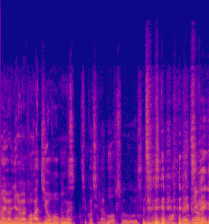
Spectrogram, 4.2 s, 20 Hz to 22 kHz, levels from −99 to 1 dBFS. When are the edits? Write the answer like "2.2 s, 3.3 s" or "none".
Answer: none

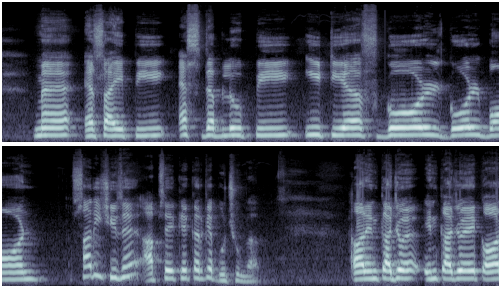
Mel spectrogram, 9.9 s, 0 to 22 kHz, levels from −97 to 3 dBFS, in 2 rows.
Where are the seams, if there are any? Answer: 8.3 s

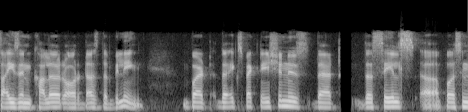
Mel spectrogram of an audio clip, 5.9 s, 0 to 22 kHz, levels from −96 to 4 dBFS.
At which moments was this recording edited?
4.4 s

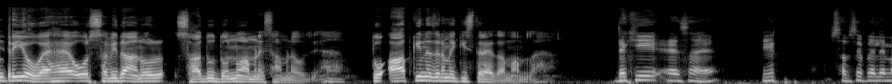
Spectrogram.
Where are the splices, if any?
none

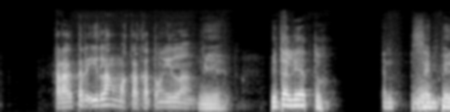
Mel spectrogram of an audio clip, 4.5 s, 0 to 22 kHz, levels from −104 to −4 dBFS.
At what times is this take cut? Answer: none

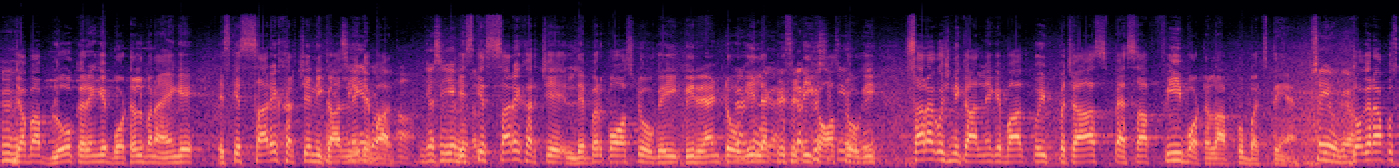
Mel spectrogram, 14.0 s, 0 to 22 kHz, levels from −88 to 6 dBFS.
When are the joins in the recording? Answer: 6.8 s

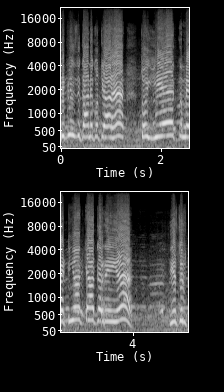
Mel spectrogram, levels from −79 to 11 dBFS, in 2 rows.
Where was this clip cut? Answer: none

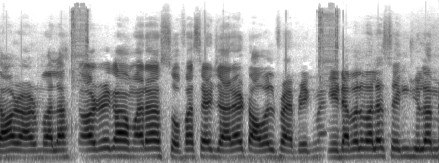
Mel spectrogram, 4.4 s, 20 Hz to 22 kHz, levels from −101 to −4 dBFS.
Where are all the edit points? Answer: 0.8 s, 3.3 s

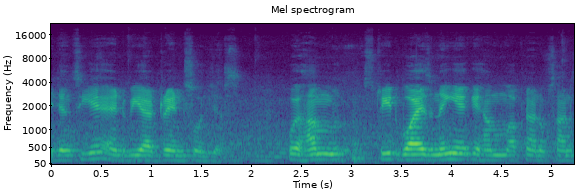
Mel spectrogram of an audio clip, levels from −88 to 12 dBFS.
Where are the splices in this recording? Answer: none

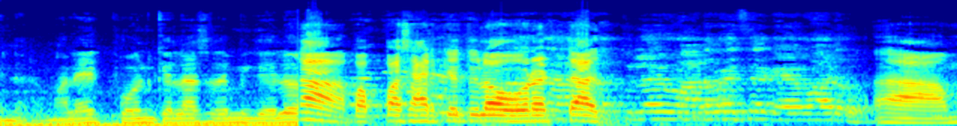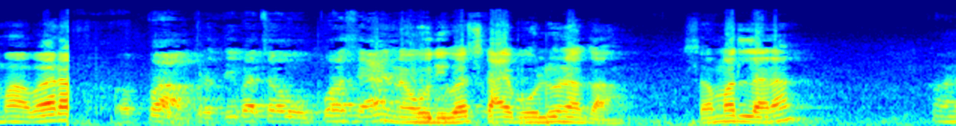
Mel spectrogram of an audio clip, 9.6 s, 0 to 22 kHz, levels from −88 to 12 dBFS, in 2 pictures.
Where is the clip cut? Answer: 1.5 s, 5.1 s

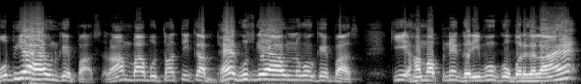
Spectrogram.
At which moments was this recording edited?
none

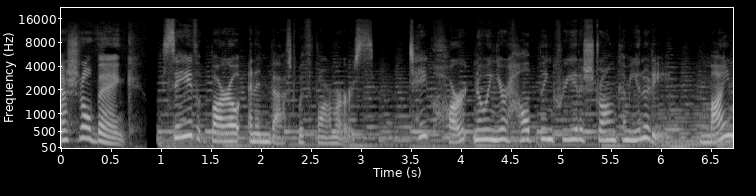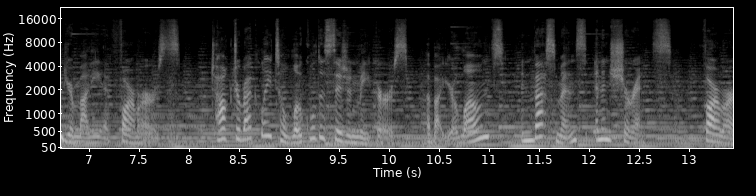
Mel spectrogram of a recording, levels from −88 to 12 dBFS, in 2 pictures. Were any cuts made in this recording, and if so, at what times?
none

